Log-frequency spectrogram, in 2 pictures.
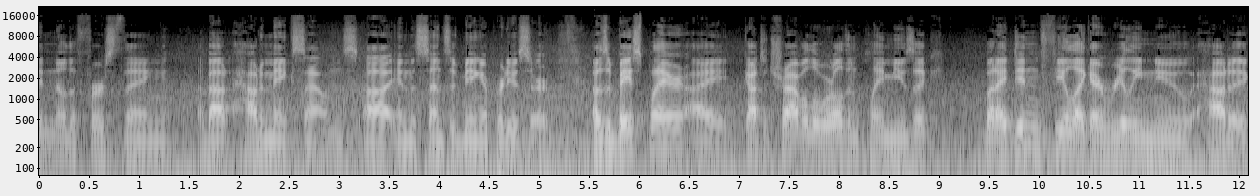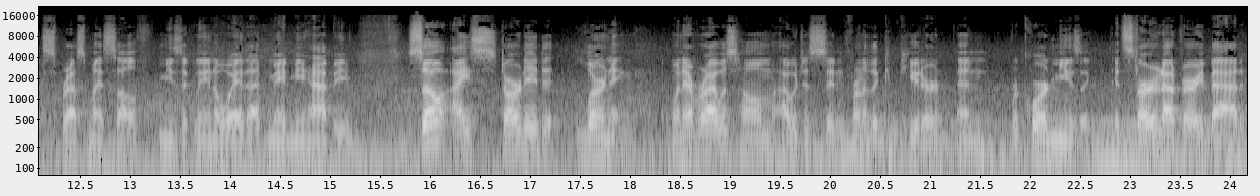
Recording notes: Backstage at the Biltmore. The Biltmore was too loud and outside was too rainy, so we ended up standing in the doorway at the top of a long set of stairs that ended at rush hour Kingsway--this is why you can hear both traffic and the echoes from the long hallway while we chat.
